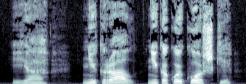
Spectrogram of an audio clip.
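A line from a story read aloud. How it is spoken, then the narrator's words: Forced out. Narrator (Russian): выдавил он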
